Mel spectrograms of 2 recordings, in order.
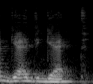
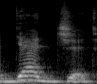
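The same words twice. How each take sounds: First: The d and g sounds are said separately. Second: The d and g sounds merge into one. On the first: The speaker calls it wrong. "não é gadget" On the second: The speaker calls it right. "você vai juntar os dois"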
